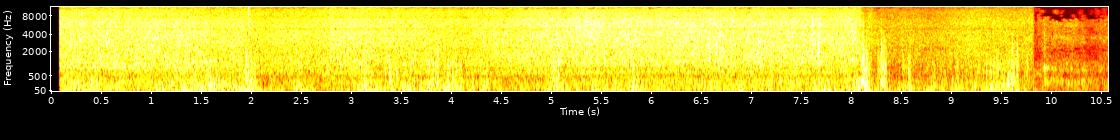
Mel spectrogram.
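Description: Tornado-force storm wind blowing hard with heavy rain, buffeting the microphone in a dense, steady rush, with a few short knocks in the last two seconds.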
